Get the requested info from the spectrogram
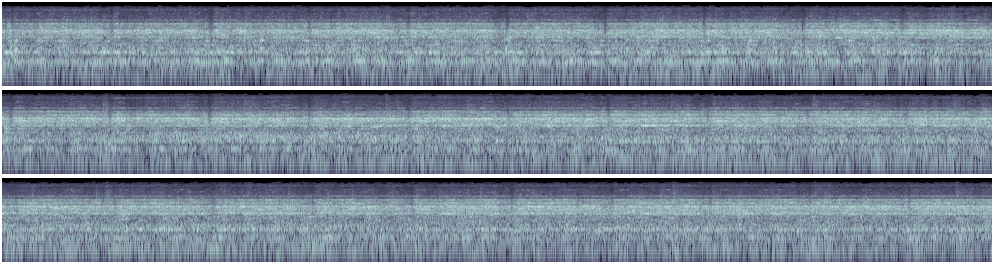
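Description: Engine lathe turning a piston-ring casting under a heavy roughing cut: steady, unbroken machine running with the tool cutting down through the casting's hard chilled skin.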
